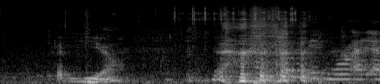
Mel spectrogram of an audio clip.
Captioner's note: laughs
